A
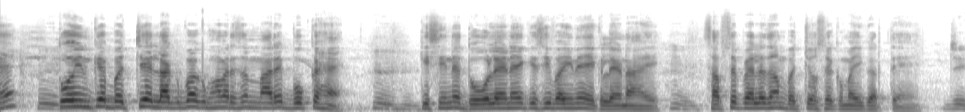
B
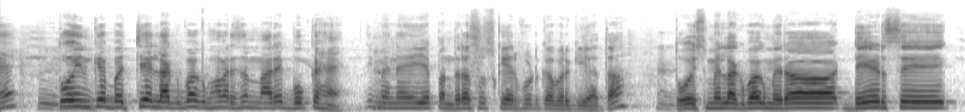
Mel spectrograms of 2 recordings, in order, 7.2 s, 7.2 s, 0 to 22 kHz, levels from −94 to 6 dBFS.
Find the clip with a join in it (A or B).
B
